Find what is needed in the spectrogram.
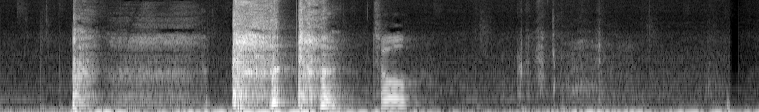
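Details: Coughing after drinking very spicy water: a sharp cough, then a strong double-cough burst and a brief voiced sound, followed by quieter noises, suggesting throat irritation.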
